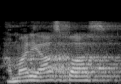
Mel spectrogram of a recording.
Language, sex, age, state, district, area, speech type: Hindi, male, 45-60, Bihar, Begusarai, rural, spontaneous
